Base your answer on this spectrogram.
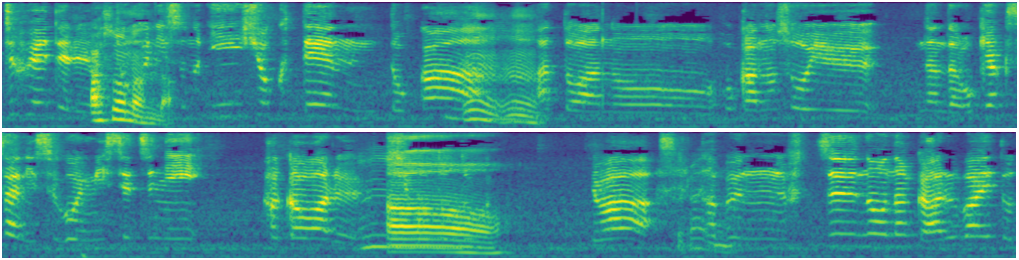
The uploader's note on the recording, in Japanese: LINE電話でのやりとりなので、声が遅れたり音質が悪いことがありますので、ご了承ください。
